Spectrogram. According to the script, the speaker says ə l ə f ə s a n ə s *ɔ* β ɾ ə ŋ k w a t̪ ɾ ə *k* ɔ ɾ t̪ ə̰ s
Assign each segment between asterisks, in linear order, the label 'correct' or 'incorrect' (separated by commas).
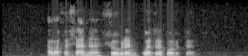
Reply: correct, incorrect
